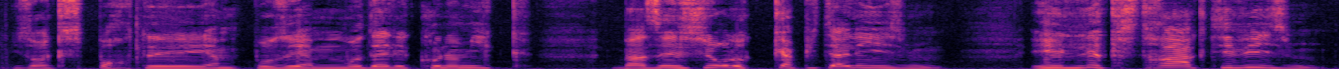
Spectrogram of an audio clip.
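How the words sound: It is declaimed grandly, like a formal public speech.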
